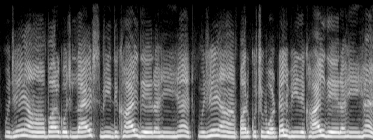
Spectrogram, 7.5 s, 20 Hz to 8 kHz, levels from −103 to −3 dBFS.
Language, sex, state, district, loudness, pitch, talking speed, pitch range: Hindi, male, Chhattisgarh, Rajnandgaon, -15 LUFS, 250 Hz, 160 wpm, 245-270 Hz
